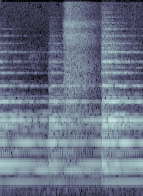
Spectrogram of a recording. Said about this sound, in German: Da werden Erinnerungen wach bei mir an Sonntagmorgende, wo ich von solchen Kirchenglocken geweckt wurde.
